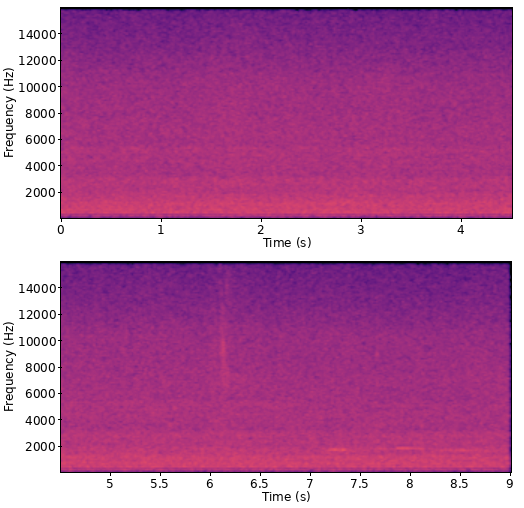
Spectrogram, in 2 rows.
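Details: Many honey bees licking honey from wax cappings after the 2024 harvest, having already cleaned the supers; a continuous, broad, level buzz with no breaks, like steady rushing hiss.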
